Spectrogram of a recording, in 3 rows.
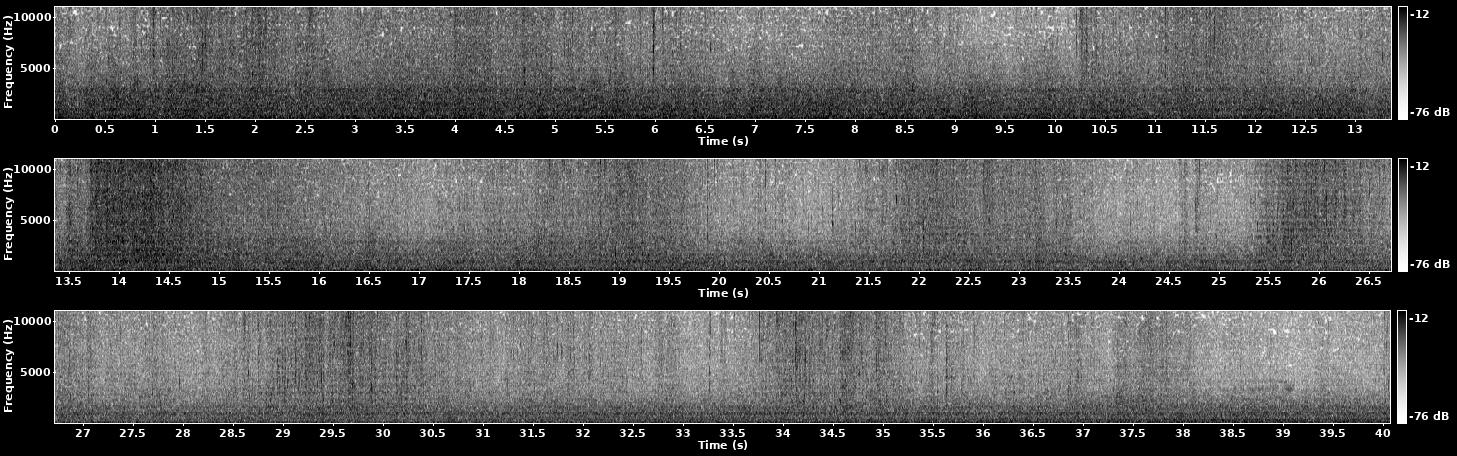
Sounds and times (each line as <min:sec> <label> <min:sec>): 0:00.0 river 0:40.0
